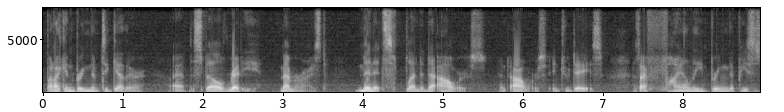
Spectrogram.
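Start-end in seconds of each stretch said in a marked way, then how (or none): none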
